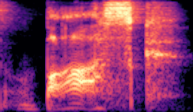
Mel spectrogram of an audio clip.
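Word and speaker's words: Bossk: Well, first of all, I can tell you that it's Bosk. That's how you say it.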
